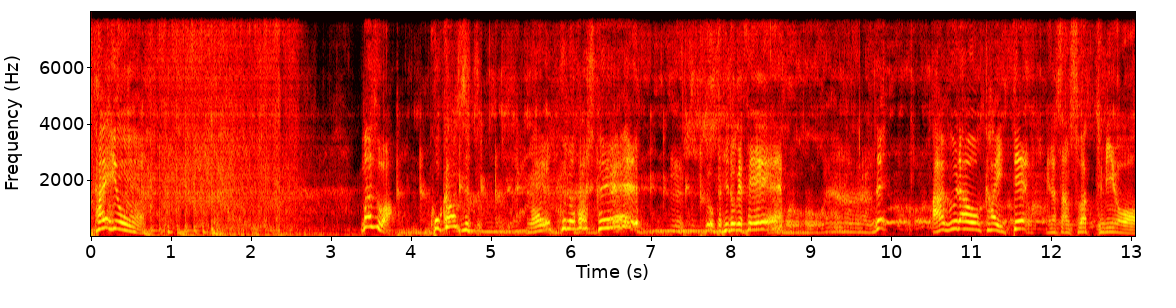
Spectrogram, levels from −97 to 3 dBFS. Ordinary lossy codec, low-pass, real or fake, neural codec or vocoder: none; none; fake; codec, 16 kHz, 4.8 kbps, FACodec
